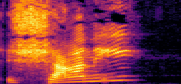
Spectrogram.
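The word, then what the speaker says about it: Chani: He links up with Shani, is how you pronounce it, played by Zendaya, yeah.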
